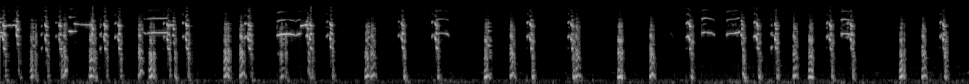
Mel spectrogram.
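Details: Pair of peregrine falcons meeting inside a nest box in Koszalin on 10 October 2024, giving a rapid, nearly continuous series of harsh, grating chips interspersed with thin whining notes, loud and close.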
